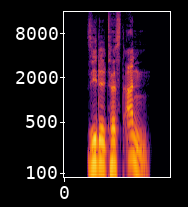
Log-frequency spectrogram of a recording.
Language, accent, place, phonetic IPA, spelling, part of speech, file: German, Germany, Berlin, [ˌziːdl̩təst ˈan], siedeltest an, verb, De-siedeltest an.ogg
- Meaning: inflection of ansiedeln: 1. second-person singular preterite 2. second-person singular subjunctive II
